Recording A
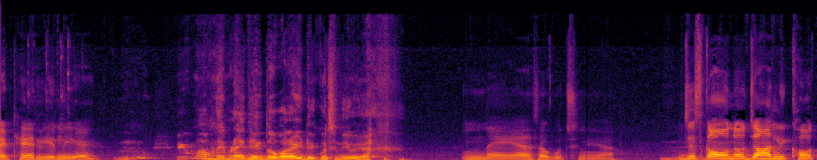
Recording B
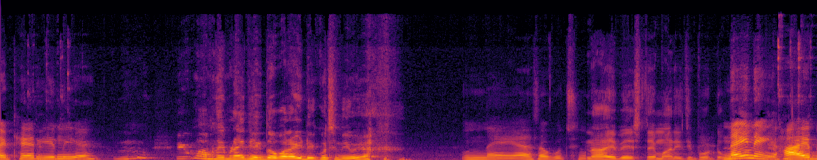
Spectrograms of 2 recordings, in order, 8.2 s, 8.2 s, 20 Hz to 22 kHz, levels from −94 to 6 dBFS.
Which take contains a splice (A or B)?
B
